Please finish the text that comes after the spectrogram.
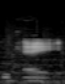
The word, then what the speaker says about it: Bucket: And so, like, her last name was Bucket, but she'd always be like, it's pronounced Bouquet.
